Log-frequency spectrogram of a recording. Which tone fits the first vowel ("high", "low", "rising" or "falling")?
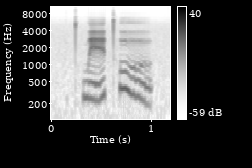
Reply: rising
